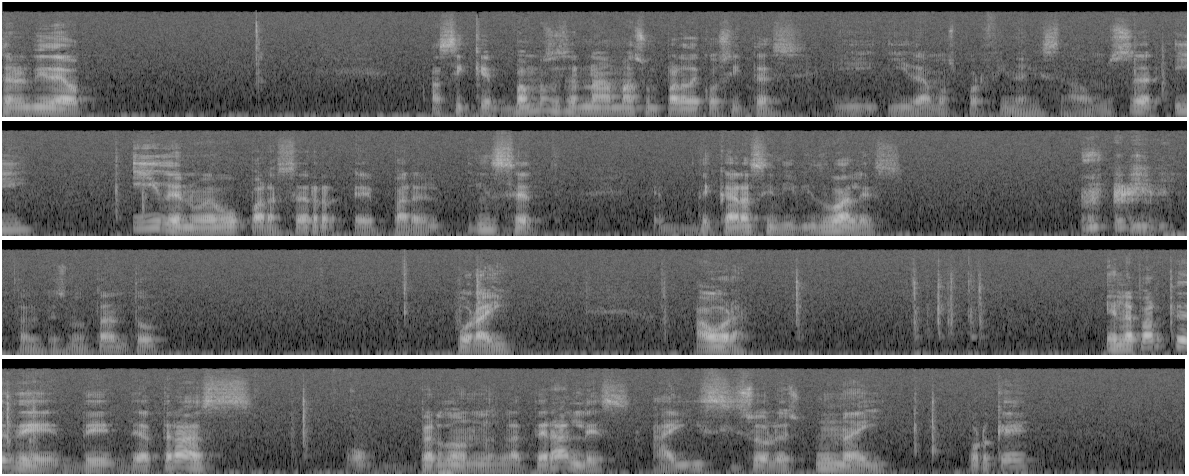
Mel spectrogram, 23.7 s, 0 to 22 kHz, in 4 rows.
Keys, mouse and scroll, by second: 5.6 i, 6.5 i, 13.3 click, 14.6-16.7 shift+drag, 16.7 alt+shift+Tab, 17.9 alt+Tab, 18.9 right click, 19.4 shift+right click, 22.3 i.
